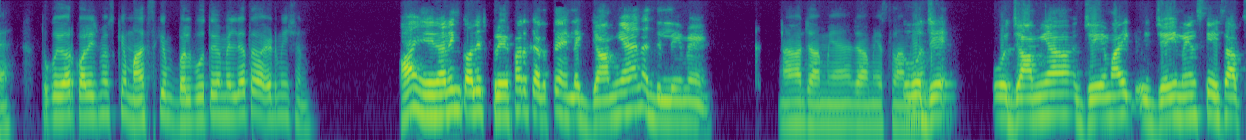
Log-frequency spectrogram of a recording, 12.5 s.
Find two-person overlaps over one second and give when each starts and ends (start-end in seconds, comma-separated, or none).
none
